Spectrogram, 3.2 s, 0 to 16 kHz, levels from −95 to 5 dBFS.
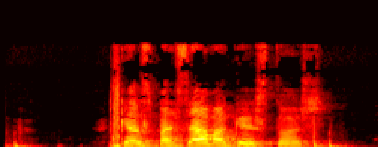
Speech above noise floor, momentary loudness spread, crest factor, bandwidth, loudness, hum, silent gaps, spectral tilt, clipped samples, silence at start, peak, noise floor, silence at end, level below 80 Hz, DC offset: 49 dB; 17 LU; 22 dB; 11.5 kHz; -22 LUFS; none; none; -4.5 dB/octave; under 0.1%; 0.1 s; -4 dBFS; -72 dBFS; 0.35 s; -56 dBFS; under 0.1%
